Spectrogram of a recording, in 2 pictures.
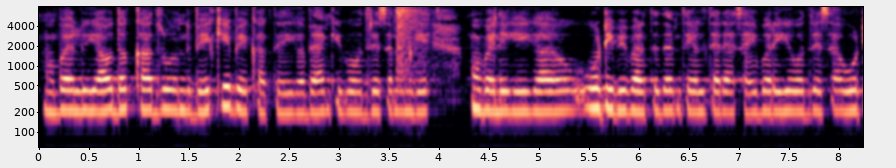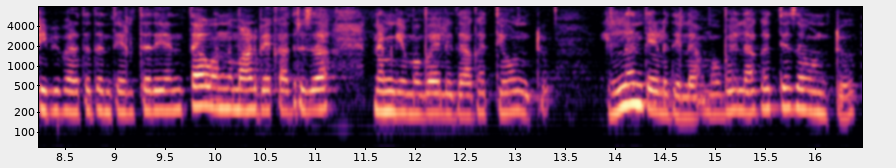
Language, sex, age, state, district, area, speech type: Kannada, female, 45-60, Karnataka, Udupi, rural, spontaneous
